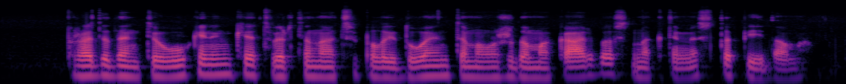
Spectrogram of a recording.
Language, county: Lithuanian, Alytus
